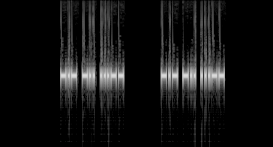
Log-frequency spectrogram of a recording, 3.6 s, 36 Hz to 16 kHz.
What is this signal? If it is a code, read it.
Morse code, heard as a keyed tone, about 52 wpm, 700 Hz. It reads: KD3 KD3
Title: USA Call Sign Prefixes - Repeated 2x - 50wpm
